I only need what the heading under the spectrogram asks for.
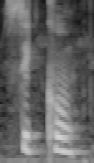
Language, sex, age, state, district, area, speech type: Punjabi, female, 18-30, Punjab, Shaheed Bhagat Singh Nagar, urban, read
